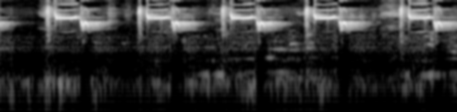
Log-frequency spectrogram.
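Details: Calls of a bar-winged prinia, meant to draw other prinias to reply: five high, clipped phrases that drop slightly in pitch, repeated roughly every second over a faint low murmur.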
